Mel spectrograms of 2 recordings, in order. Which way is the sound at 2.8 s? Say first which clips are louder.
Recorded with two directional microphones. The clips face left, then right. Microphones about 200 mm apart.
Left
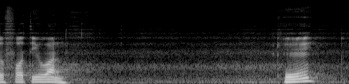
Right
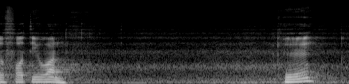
Left 6 dB; 55° left (ahead or behind).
